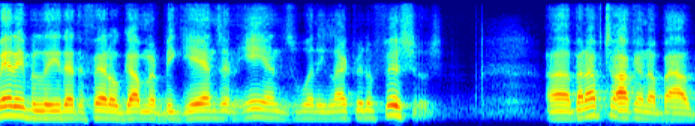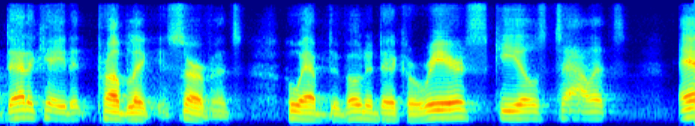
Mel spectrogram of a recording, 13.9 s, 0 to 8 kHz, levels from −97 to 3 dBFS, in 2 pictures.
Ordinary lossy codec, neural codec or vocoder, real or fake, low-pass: AAC, 48 kbps; codec, 24 kHz, 0.5 kbps, DualCodec; fake; 7.2 kHz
